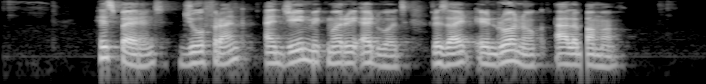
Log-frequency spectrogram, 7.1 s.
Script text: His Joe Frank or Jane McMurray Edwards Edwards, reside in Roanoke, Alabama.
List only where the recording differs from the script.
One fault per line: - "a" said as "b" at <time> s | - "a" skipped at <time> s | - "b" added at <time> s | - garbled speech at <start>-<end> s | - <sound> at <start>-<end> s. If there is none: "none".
- "parents" added at 1.1 s
- "or" said as "and" at 2.6 s
- "Edwards" skipped at 4.1 s
- dropout at 5.8-5.9 s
